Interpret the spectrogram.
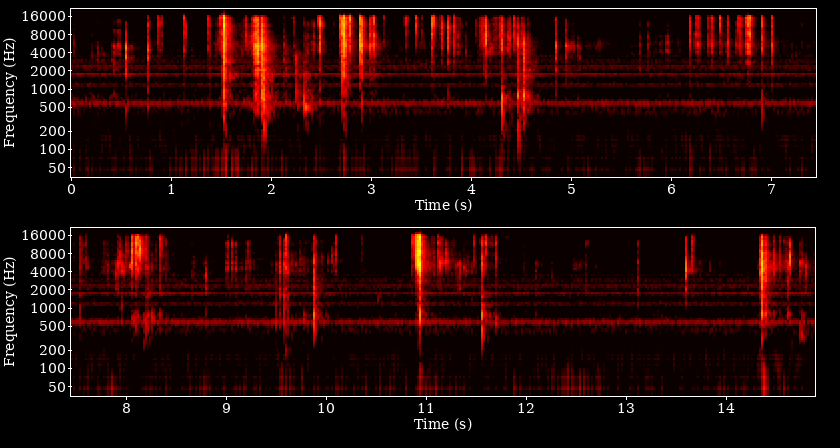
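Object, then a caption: Bar of soap cut with a metal blade. A small metal utility blade shaves and carves a solid, hand-sized yellow bar of soap held in one hand, peeling off soft curls. The result is a series of quiet, bright, crisp scraping and rasping strokes in short irregular bursts with brief pauses between them, over a faint steady hum.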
